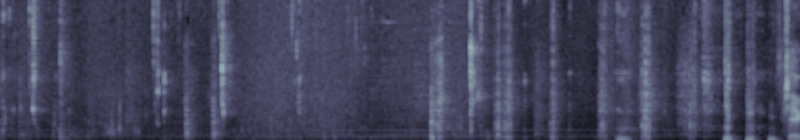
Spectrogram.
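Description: A man chewing a bite of tonkatsu topped with kkakdugi (cubed radish kimchi), with short crisp crunching clicks that come thicker from about four seconds in. A short laugh comes near the end.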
